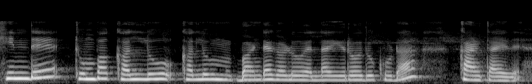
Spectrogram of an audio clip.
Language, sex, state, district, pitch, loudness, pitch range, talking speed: Kannada, female, Karnataka, Bangalore, 225 Hz, -15 LUFS, 205-265 Hz, 115 wpm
